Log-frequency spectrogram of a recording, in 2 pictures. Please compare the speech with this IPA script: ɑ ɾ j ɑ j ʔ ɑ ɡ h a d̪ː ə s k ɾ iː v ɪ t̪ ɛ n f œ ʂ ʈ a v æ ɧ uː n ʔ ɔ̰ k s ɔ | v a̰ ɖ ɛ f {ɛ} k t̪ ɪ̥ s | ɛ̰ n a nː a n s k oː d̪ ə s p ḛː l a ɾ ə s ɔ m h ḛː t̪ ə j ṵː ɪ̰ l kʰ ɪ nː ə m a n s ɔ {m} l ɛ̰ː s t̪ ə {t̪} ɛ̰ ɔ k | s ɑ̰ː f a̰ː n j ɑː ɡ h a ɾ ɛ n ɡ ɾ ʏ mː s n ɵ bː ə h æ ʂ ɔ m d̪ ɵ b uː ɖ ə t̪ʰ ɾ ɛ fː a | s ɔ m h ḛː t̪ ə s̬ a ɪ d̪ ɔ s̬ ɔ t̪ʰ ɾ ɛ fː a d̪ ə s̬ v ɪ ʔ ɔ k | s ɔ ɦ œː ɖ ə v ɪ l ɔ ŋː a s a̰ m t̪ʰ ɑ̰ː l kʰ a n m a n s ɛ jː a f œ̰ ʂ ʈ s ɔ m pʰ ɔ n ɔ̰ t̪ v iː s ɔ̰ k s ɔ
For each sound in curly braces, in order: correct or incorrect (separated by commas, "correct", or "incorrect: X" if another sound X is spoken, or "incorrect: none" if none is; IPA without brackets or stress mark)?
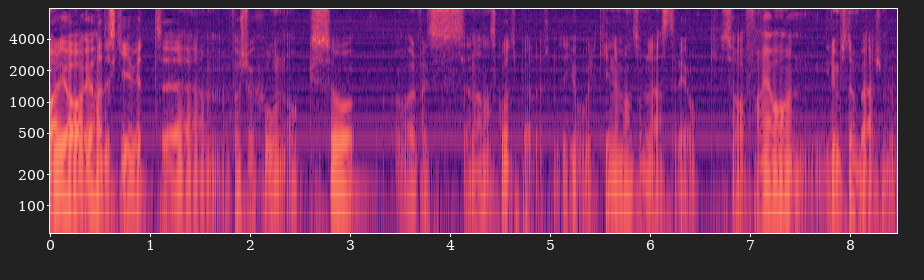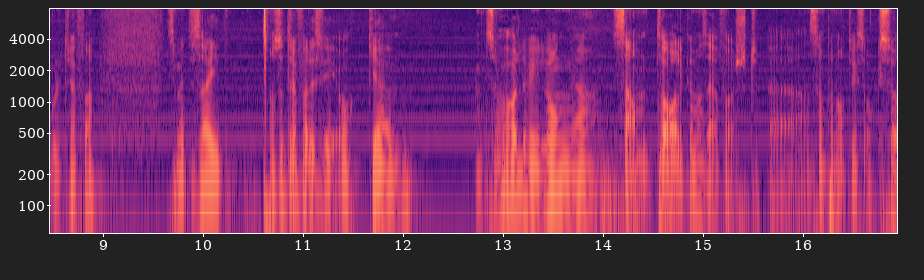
incorrect: a, correct, incorrect: d̪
